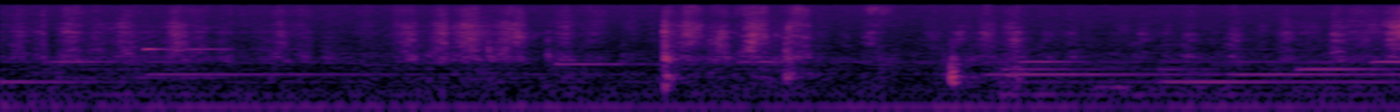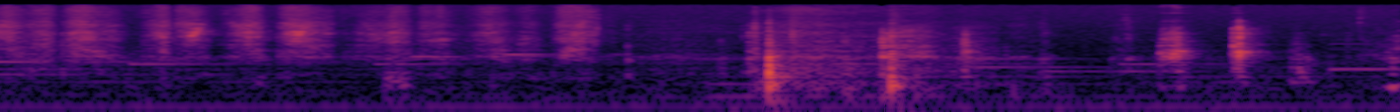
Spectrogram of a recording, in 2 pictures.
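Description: Fingertips rubbing cream polish into a leather dress shoe, a faint soft scuffing, under quiet background music of slow sustained notes. A few louder knocks near the end as the shoe is handled and set down.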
